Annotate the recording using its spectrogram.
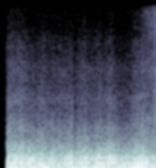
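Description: Steady background noise, even and featureless, with no distinct sounds standing out.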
